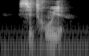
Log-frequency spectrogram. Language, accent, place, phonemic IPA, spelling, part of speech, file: French, France, Lyon, /si.tʁuj/, citrouilles, noun, LL-Q150 (fra)-citrouilles.wav
- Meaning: plural of citrouille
